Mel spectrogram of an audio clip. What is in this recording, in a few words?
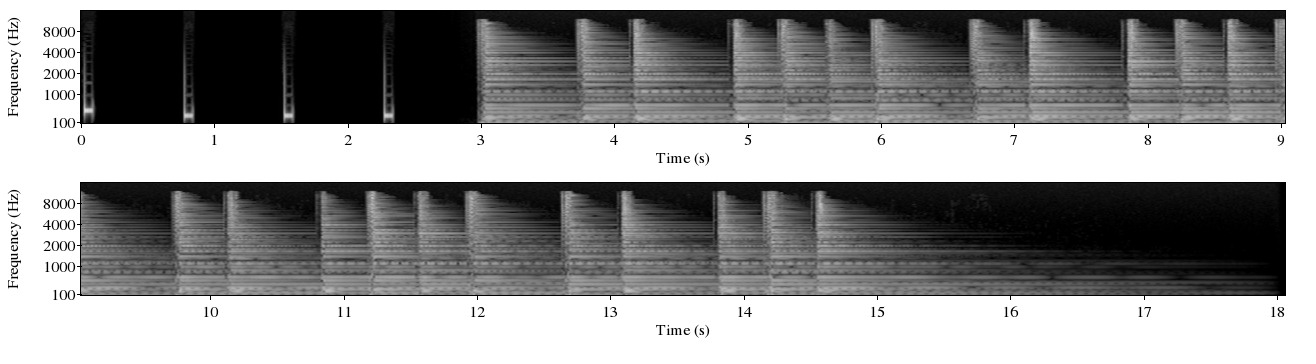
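chord, guitar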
